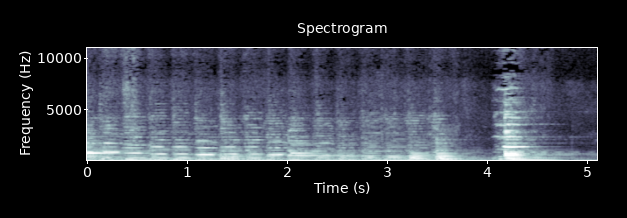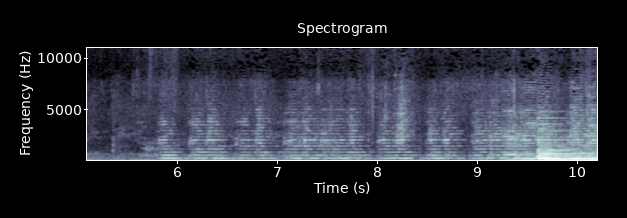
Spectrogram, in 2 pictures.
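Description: A student string orchestra with classical guitar plays, with violins, cellos and double basses bowing. A full passage ends on an accented chord about four seconds in. Soft held bowed notes follow, and the full ensemble comes back in near the end.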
